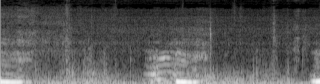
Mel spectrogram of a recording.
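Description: A lioness roaring: three short, deep roar-grunts about two seconds apart, part of a roaring bout.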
